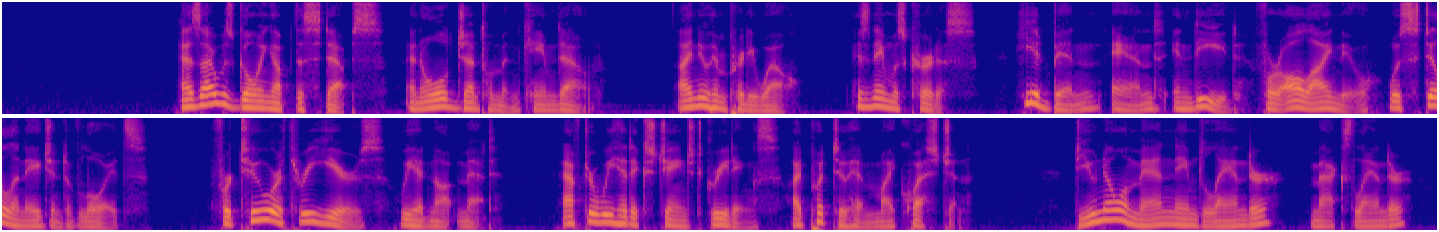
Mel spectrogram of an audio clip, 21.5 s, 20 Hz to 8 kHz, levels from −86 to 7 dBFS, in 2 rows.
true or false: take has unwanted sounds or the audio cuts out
false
